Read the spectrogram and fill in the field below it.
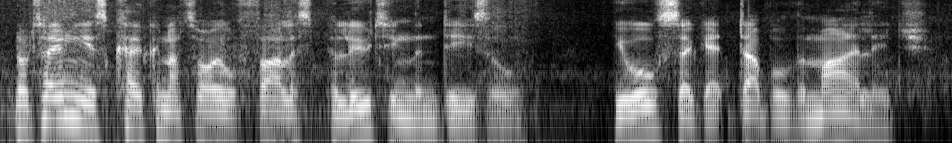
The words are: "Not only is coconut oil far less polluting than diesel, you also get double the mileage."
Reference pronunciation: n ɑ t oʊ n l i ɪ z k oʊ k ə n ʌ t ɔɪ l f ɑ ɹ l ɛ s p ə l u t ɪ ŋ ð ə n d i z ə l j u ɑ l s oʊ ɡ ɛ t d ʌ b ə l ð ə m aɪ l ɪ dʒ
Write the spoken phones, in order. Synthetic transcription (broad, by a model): n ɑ t oʊ n l i ɪ z k oʊ k ə n ʌ t ɔɪ l f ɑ l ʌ s p ə l u t ɪ ŋ ð ə n d i z ə l j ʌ ɑ l s oʊ ɡ ɛ t d ʌ b ə l ð ə m aɪ l ɪ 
